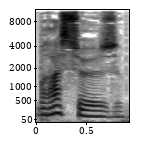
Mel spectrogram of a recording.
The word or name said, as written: brasseuse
